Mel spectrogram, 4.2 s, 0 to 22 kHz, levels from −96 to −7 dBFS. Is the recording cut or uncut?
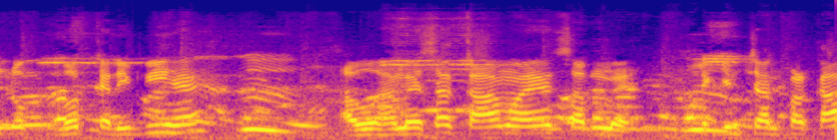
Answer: uncut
